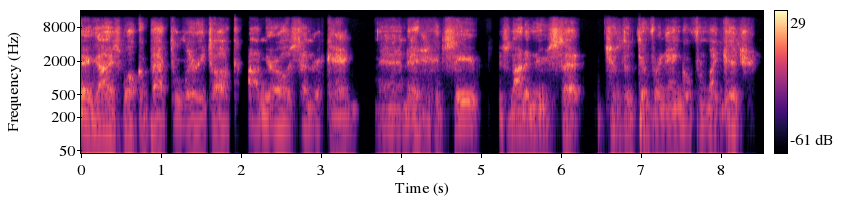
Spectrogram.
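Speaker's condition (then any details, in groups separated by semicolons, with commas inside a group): Head and neck cancer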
